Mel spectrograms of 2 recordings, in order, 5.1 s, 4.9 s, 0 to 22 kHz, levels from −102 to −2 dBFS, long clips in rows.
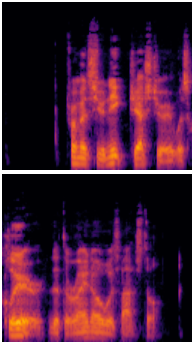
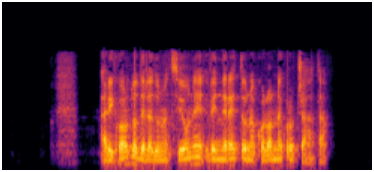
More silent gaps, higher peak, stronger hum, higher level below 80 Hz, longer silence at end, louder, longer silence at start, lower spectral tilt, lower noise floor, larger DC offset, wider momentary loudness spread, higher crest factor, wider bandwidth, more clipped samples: neither; second, -10 dBFS vs -2 dBFS; neither; second, -74 dBFS vs -58 dBFS; about the same, 0.5 s vs 0.6 s; second, -31 LUFS vs -18 LUFS; about the same, 0.85 s vs 0.75 s; second, -3.5 dB/octave vs -5.5 dB/octave; about the same, under -90 dBFS vs under -90 dBFS; neither; first, 13 LU vs 9 LU; about the same, 22 dB vs 18 dB; first, 13 kHz vs 7.8 kHz; neither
